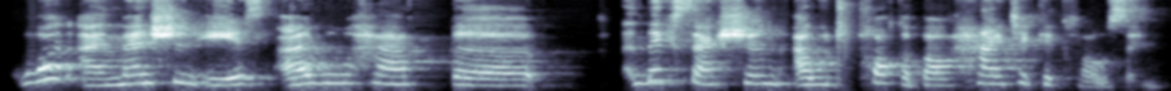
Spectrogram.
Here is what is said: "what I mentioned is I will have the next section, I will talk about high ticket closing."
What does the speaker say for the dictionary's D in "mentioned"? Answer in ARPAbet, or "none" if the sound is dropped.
none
